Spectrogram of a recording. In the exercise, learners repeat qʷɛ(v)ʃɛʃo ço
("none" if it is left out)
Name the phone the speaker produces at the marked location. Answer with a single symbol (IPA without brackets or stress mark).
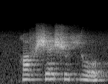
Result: v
